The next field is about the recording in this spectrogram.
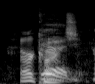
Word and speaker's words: Urquhart: U-R-Q-U-H-A-R-T. – Urquhart's. – And I'm, okay. – Urquhart's.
